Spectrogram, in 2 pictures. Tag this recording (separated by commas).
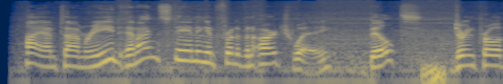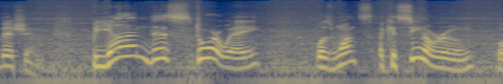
inside a small room, Speech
